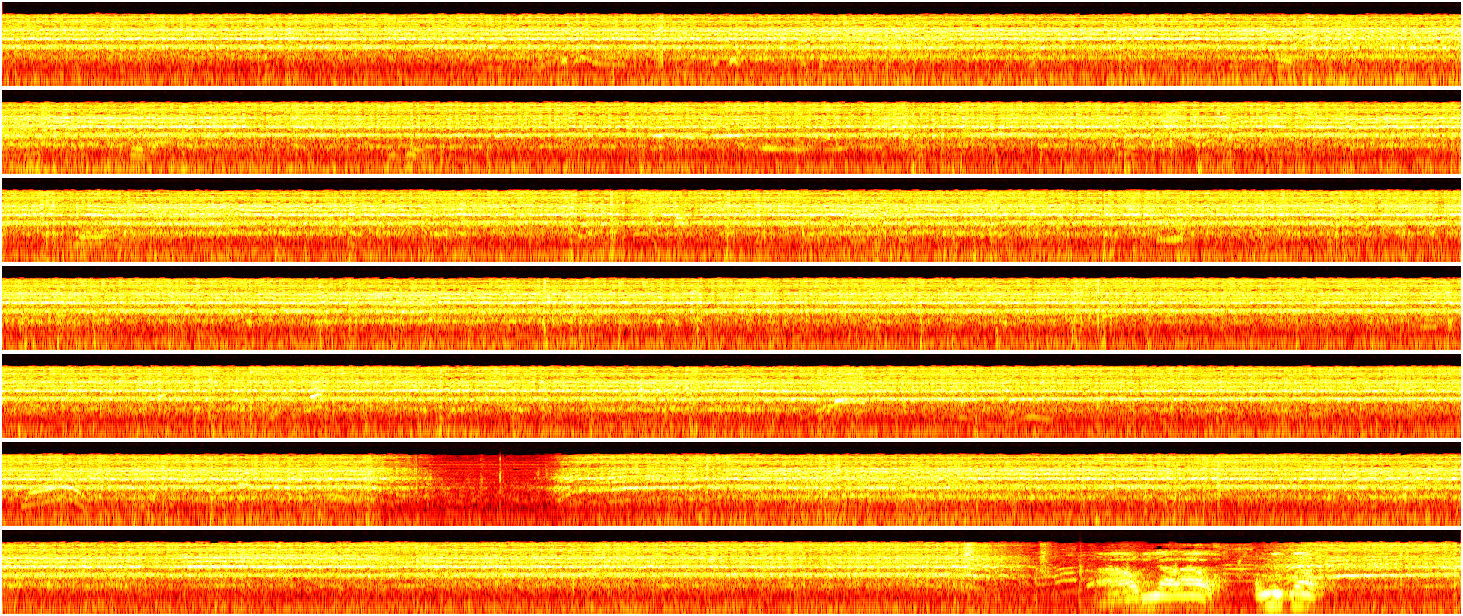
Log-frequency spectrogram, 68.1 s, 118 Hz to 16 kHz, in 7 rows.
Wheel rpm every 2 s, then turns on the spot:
160, 160, 160, 160, 160, 160, 160, 160, 160, 160, 160, 160, 160, 160, 160, 160, 160, 160, 160, 160, 160, 160, 160, 160, 160, 120, 80, 160, 160, 160, 160, 160, 110, 50.
none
